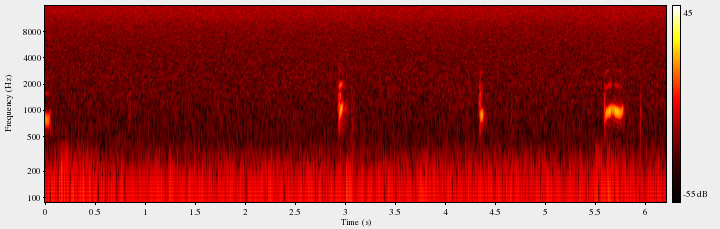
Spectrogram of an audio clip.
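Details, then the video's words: Sleeping pet Russian dwarf hamster Rolo, a female, snores with a few tiny high squeaks scattered across the recording, ending in a slightly longer nasal peep, all set against a constant low background hum. "Rolo the hamster snoring"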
